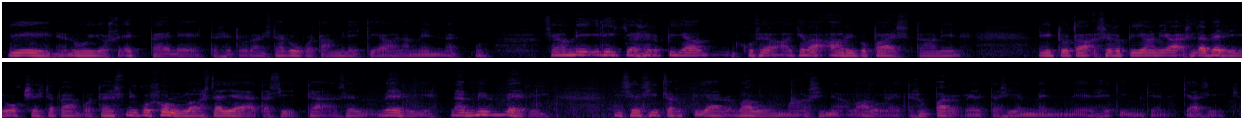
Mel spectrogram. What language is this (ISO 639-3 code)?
fin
